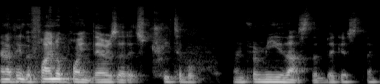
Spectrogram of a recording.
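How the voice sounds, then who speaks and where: A man with a Scottish accent speaks at a fairly quick pace, his medium-pitched voice dark, mellow and somewhat breathy. His intonation stays monotone and flat. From Scotland, Glasgow. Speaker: psychiatrist and researcher. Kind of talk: conference talk. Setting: online conference with slides.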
